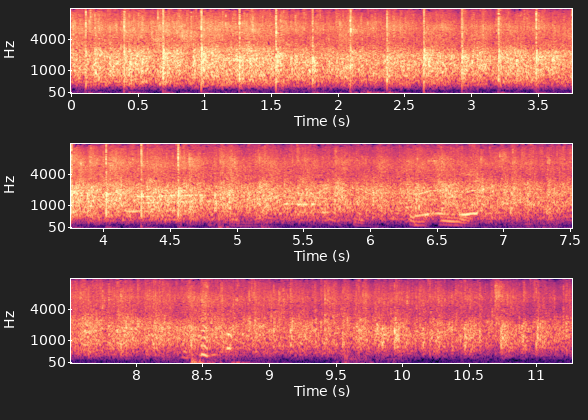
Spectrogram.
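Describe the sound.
Audience applause welcoming a speaker onto the stage at a UCSB event: dense, steady clapping sustained throughout, tapering slightly toward the end, with a voice briefly audible beneath it.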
